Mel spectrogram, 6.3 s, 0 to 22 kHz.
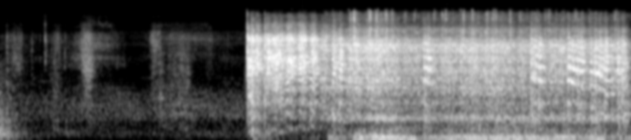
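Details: Big-block Chevy V8 in a truck, not run in years, timing untouched, carburettor filled by hand: catches sharply and settles into a steady, strong idle with no misses.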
